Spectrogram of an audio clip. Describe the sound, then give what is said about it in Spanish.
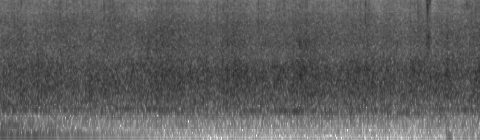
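A church audience applauding the Lord steadily, a dense, even wash of many hands clapping together, sustained without pause and with no voices standing out. “Dale un aplauso al Señor, amado hermano.”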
